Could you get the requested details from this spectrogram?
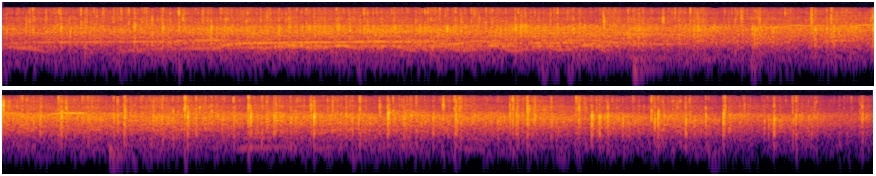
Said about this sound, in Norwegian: Du må reise deg, og så, og så, og så må vi gi han en skikkelig klapp.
